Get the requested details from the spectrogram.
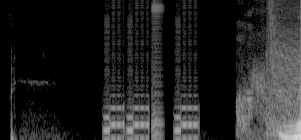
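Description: Short electronic menu beeps chime in quick succession.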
